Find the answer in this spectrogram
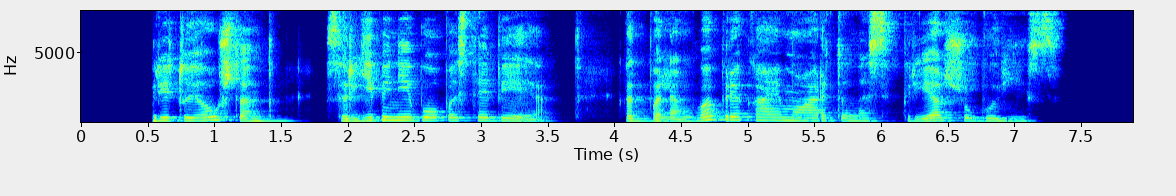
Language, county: Lithuanian, Vilnius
